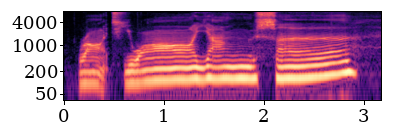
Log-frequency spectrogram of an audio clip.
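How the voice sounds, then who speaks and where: A man performs a put-on character voice at medium pitch with ordinary pitch variation. The recording is very clean, with a silent background. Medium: read story. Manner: terse.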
